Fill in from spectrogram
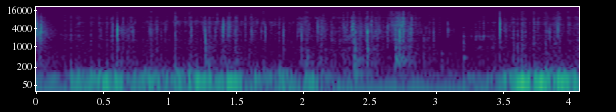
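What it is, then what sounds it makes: Dry soap bar being shaved. A box-cutter blade shaves a solid, hand-sized bar of dry pink soap with a ribbed teal rim. It makes rapid, crisp scraping and crinkling strokes with bright crackles over a steady low rumble.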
